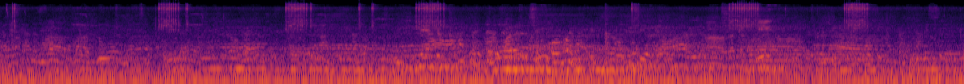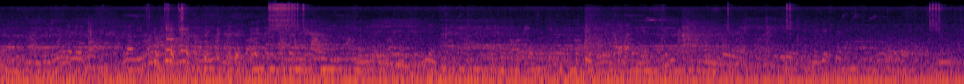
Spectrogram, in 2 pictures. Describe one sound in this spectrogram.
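A cloth wipes and rubs against a bicycle frame.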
